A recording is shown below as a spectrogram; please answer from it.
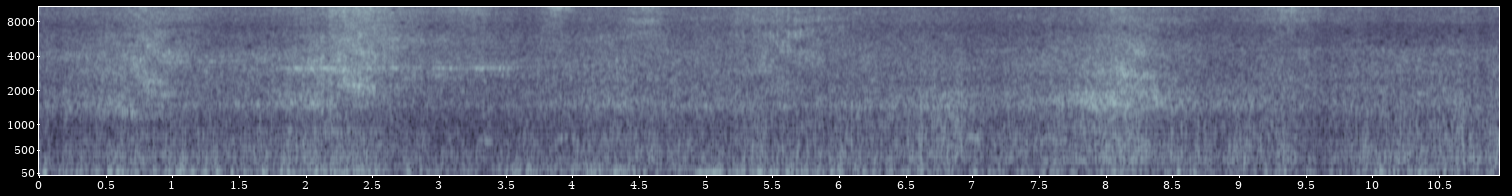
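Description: Steady low engine and road rumble of a moving bus, heard from on board.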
